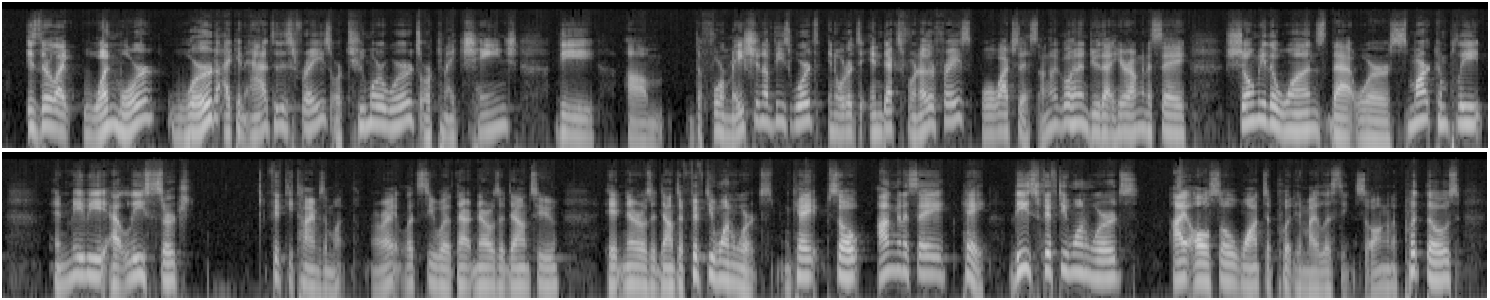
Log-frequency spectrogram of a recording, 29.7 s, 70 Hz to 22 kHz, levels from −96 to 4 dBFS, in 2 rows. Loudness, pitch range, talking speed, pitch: -28 LUFS, 115-175 Hz, 220 wpm, 135 Hz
